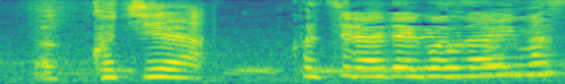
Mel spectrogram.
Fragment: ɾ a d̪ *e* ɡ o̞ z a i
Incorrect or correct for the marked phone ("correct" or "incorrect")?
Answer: correct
